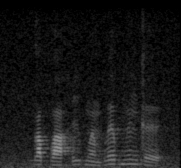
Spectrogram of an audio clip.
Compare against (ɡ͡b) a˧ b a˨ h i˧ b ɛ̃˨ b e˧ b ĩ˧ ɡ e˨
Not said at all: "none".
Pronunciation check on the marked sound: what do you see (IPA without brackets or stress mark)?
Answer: ɡ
